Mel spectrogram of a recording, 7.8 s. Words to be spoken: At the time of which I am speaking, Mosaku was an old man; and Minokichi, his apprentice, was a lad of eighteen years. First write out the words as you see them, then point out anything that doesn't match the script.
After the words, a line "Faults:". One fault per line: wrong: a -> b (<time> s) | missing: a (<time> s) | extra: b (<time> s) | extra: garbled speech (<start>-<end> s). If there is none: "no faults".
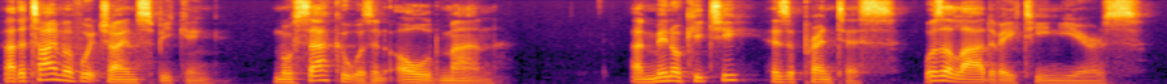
At the time of which I am speaking, Mosaku was an old man; and Minokichi, his apprentice, was a lad of eighteen years.
Faults:
no faults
